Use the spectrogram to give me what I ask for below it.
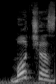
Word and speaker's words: Mocha: Mocha's name is pronounced with a "ch" sound instead of a "k" sound.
